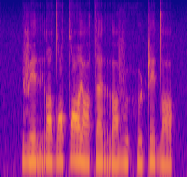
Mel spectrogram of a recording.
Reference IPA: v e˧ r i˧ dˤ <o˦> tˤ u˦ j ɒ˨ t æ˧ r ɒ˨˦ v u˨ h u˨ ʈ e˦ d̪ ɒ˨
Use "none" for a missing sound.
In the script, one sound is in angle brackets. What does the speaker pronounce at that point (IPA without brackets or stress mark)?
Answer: o˦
